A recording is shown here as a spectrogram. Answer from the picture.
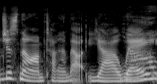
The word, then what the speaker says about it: Yahweh: So the first one we did was on Yahweh, the Hebrew name of God, which sometimes you might hear this name pronounced Jehovah. It's technically should be pronounced more Yahweh is closer.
